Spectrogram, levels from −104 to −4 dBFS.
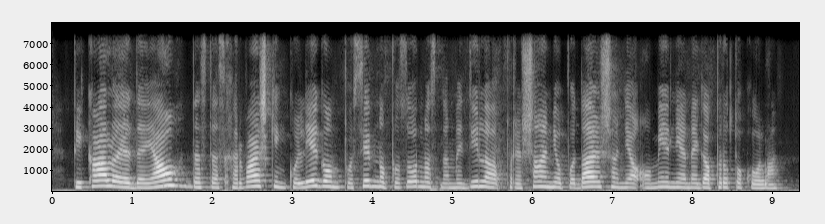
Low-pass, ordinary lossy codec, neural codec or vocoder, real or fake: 7.2 kHz; none; codec, 16 kHz, 4 kbps, X-Codec, HuBERT features, trained on general audio; fake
